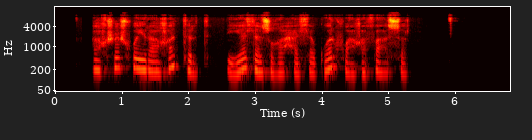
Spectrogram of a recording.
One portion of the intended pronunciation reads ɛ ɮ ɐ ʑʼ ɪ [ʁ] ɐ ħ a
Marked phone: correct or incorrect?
correct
